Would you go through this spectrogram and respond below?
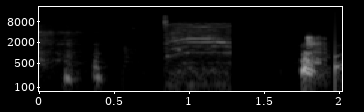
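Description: In a kitchen where dough is being kneaded, a cat gives a couple of short chirps, then a longer loud meow, followed by a sharp final cry with a click, all nearby.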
